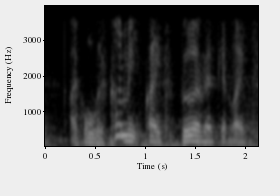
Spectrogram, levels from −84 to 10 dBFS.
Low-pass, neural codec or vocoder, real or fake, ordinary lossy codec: 3.6 kHz; codec, 16 kHz, 1.1 kbps, Voila-Tokenizer; fake; none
